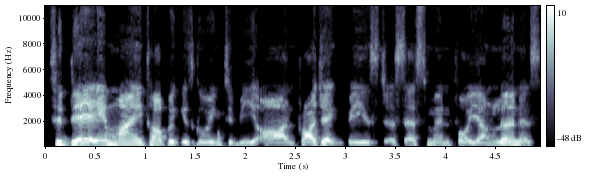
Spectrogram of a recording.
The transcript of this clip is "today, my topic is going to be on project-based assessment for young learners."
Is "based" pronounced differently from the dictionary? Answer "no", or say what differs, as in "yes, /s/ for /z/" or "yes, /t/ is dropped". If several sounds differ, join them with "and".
no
